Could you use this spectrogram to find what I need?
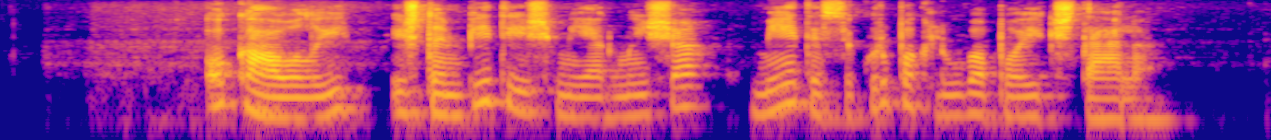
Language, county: Lithuanian, Vilnius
